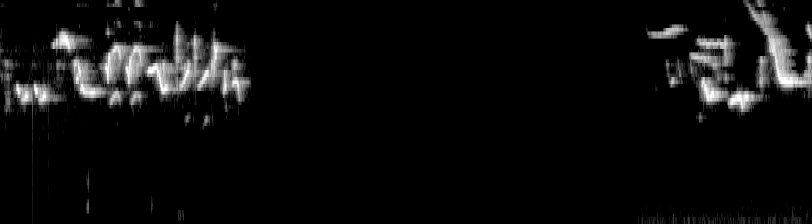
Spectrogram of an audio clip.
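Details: Orchard oriole singing: a rapid jumble of high, varied whistled and chattering notes lasting over two seconds, a pause of about four seconds, then a second burst of quick slurred phrases.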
